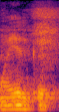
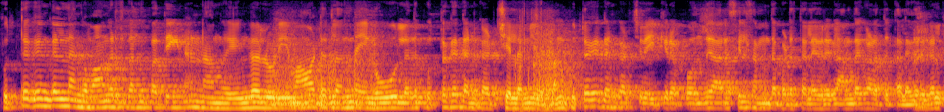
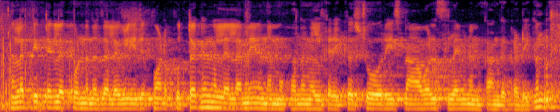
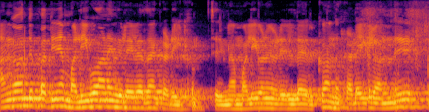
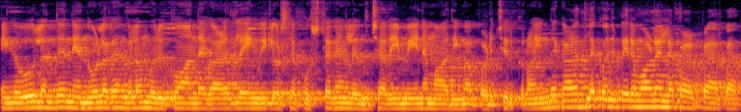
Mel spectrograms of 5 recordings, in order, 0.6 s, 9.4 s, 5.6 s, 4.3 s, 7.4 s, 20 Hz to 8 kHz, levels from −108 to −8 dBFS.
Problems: background sounds at intervals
